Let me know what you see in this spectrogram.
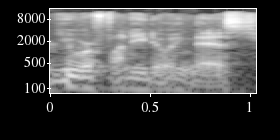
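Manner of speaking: ordinary talk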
